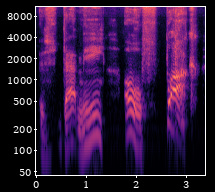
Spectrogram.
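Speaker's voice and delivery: sudden dismay at seeing himself on TV; mock shocked realisation. Guy spotting himself on TV, shocked outburst. He's like.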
